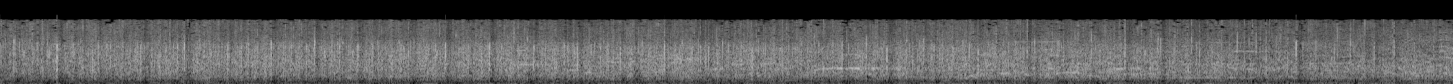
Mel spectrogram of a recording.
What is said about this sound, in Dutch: En ik denk dat we nu wel even iedereen die hier mee gewerkt heeft een applaus mogen geven.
